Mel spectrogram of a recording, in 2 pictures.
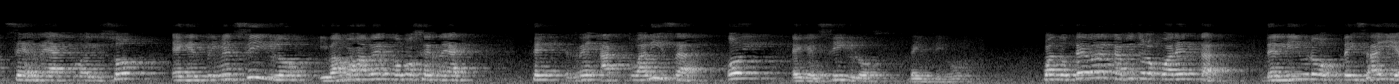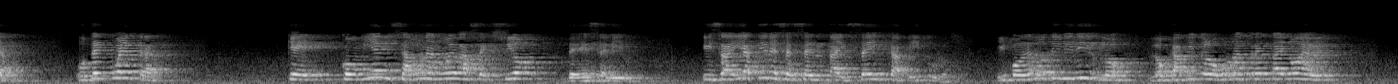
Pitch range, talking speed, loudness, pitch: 190-260 Hz, 105 wpm, -19 LUFS, 225 Hz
